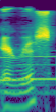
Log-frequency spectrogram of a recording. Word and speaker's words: Aerith: I think it's it's spelled aith but it's pronounced like AIS so it doesn't really matter um the name's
